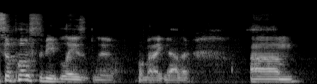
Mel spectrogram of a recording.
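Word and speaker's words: BlazBlue: be pronounced but it's it's meant to be like blaze blue because it's kind of in the Japanese is a little bit of a a pun on like Brave blue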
